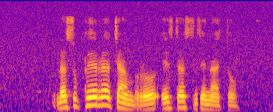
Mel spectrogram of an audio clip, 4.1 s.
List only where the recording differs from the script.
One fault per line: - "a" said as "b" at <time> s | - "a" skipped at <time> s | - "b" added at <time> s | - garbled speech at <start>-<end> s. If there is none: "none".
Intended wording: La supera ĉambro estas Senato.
none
